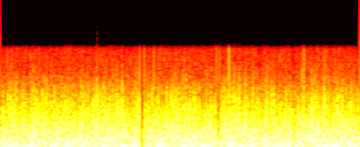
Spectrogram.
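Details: Muffled wind buffeting the microphone with a few short dropouts, and no animal voices.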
